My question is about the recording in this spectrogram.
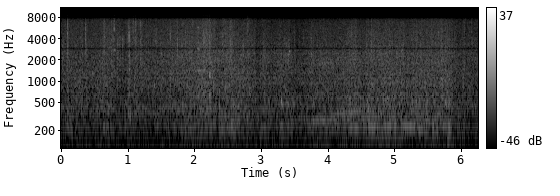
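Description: Cabin noise of a 4x4 driving on a rough dirt track: a steady rumble of tyres and engine with many small rattles and ticks from gravel and the bodywork. A faint engine hum rises slightly about halfway through.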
